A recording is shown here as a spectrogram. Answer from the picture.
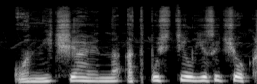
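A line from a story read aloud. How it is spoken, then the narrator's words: Whispered. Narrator (Russian): шепнул Мэтчем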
